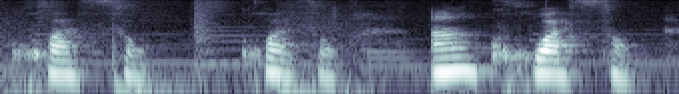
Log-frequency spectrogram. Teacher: On n'entend pas le T.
